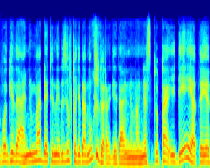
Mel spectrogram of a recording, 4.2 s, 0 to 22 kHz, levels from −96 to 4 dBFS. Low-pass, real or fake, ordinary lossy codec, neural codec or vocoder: 14.4 kHz; fake; Opus, 64 kbps; codec, 32 kHz, 1.9 kbps, SNAC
